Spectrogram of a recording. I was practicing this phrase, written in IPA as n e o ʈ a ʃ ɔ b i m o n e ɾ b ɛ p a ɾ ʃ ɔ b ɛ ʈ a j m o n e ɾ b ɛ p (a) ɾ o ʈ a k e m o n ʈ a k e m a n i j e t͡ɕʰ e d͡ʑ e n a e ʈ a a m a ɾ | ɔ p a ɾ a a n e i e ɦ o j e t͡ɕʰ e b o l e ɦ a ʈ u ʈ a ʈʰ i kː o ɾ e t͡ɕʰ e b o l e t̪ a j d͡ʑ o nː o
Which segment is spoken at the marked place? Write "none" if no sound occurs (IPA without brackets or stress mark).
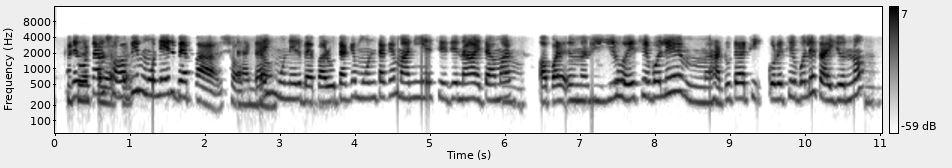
a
